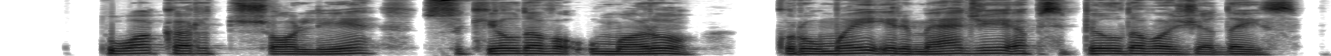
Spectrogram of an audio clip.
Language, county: Lithuanian, Klaipėda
